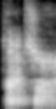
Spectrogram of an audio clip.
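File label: "capture", robot voice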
